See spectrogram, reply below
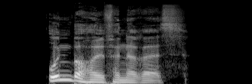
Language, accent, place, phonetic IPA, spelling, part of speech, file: German, Germany, Berlin, [ˈʊnbəˌhɔlfənəʁəs], unbeholfeneres, adjective, De-unbeholfeneres.ogg
- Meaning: strong/mixed nominative/accusative neuter singular comparative degree of unbeholfen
